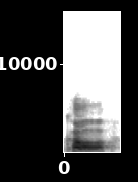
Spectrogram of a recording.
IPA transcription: k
